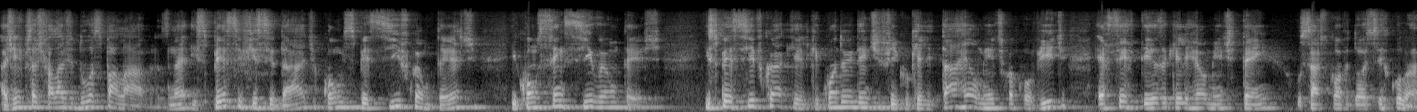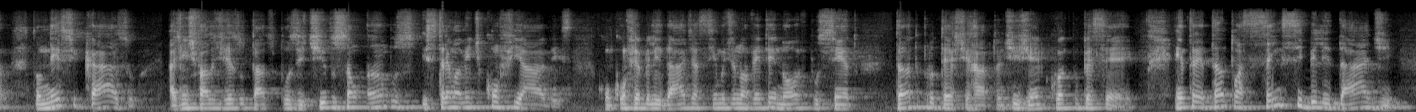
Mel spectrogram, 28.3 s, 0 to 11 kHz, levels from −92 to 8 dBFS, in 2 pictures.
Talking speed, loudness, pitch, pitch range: 160 wpm, -25 LUFS, 140 Hz, 125-155 Hz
